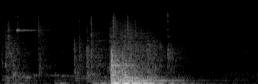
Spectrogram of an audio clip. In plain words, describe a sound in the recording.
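A door handle clicks as it is pressed down.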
